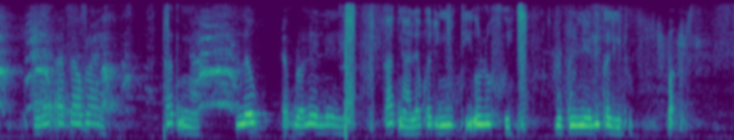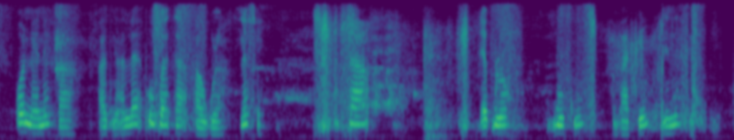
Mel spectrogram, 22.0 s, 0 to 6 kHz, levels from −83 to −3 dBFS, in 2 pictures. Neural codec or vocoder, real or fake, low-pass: none; real; 5.4 kHz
